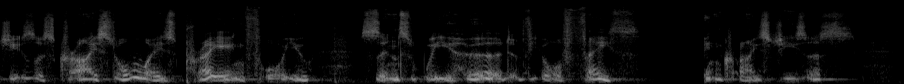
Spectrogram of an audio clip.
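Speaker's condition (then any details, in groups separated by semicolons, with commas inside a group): Spasmodic dystonia; brain disorder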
